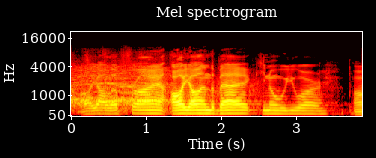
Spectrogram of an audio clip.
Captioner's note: cheering and applause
